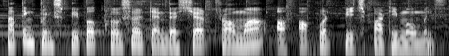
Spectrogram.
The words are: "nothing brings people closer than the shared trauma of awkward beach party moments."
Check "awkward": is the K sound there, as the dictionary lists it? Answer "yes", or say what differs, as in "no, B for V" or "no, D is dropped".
yes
